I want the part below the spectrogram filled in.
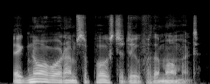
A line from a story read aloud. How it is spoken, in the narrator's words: Dalinar said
